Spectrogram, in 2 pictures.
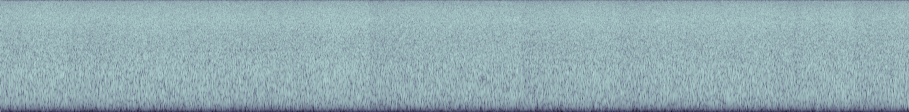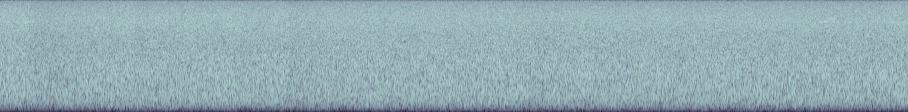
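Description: The Aare river rushing through a narrow rock gorge: a loud, steady rush of water.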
